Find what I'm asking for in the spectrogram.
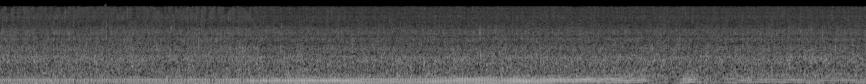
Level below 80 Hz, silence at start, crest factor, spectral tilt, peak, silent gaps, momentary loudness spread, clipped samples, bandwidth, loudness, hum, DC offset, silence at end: -38 dBFS; 0 s; 16 dB; -4 dB/octave; -12 dBFS; none; 3 LU; under 0.1%; 16 kHz; -26 LUFS; none; under 0.1%; 0 s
